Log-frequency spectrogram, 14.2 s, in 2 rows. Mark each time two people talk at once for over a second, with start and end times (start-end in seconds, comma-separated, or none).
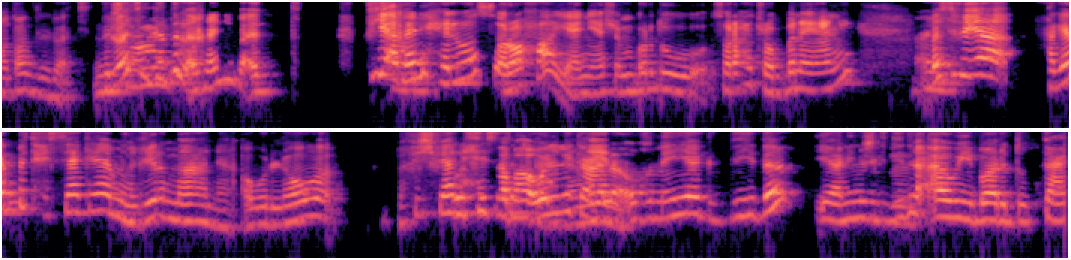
10.1-11.3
